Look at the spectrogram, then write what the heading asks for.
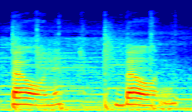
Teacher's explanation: When you're producing the long sound of the letter O, then you are kind of inserting, you have to imagine that there is the letter W after the letter O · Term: long sound of the vowel O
